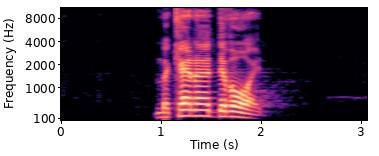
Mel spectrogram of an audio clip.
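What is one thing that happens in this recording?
A woman announces a name loudly through a microphone.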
